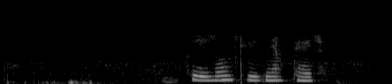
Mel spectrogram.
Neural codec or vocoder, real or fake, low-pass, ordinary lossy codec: codec, 16 kHz, 2 kbps, X-Codec, HuBERT features, trained on general audio; fake; 7.2 kHz; AAC, 16 kbps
